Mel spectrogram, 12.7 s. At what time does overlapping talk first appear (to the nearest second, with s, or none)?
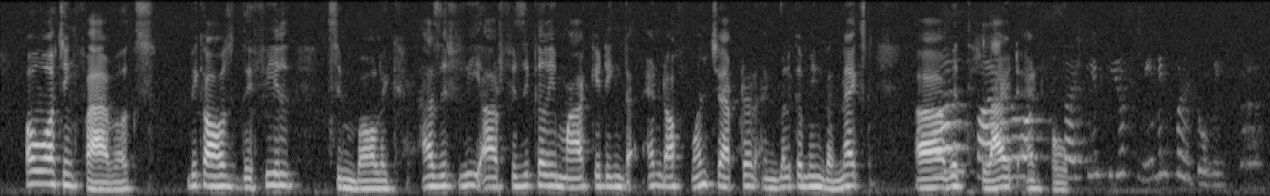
9 s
